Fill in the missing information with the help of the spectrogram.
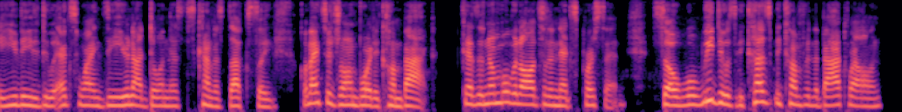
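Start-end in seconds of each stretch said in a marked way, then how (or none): none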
